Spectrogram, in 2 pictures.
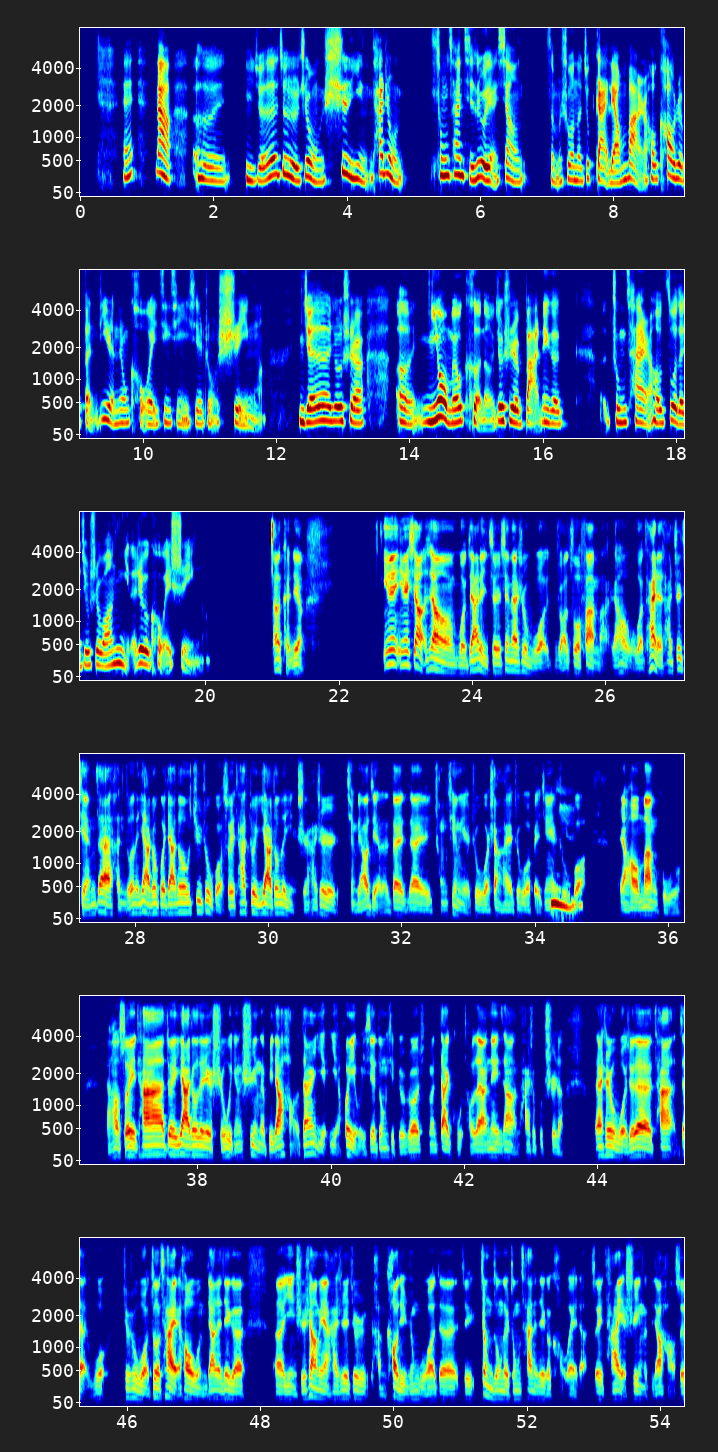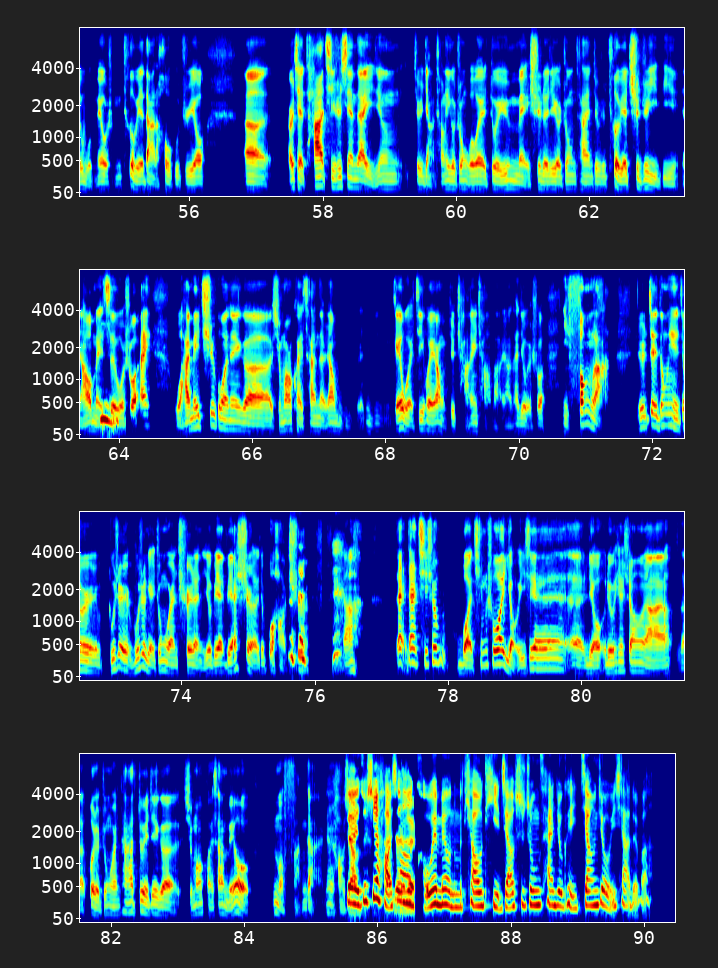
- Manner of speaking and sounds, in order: laugh
- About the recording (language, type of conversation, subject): Chinese, podcast, 移民后你最难适应的是什么？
